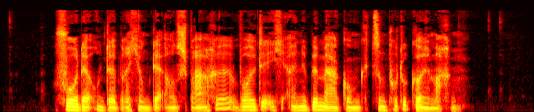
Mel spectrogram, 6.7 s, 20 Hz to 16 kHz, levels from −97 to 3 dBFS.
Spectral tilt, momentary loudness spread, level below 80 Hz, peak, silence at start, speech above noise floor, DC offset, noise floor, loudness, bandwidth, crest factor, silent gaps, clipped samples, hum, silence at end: -5 dB/octave; 6 LU; -44 dBFS; -2 dBFS; 0.7 s; 48 dB; under 0.1%; -70 dBFS; -23 LUFS; 11.5 kHz; 22 dB; none; under 0.1%; none; 0.9 s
